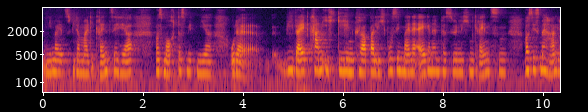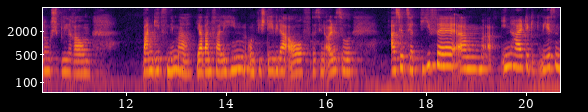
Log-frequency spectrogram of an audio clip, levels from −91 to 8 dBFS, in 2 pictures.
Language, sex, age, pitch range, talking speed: German, female, 20-39, 180-215 Hz, 150 wpm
